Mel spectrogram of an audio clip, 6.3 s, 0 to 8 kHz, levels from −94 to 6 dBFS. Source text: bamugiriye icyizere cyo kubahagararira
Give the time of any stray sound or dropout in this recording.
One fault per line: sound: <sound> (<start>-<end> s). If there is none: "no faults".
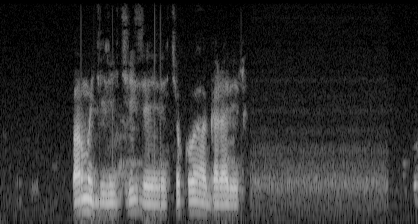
no faults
